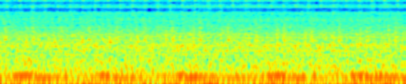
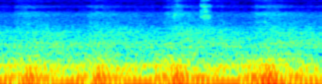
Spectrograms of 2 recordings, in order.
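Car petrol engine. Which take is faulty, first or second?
second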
